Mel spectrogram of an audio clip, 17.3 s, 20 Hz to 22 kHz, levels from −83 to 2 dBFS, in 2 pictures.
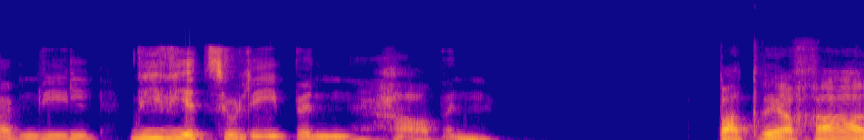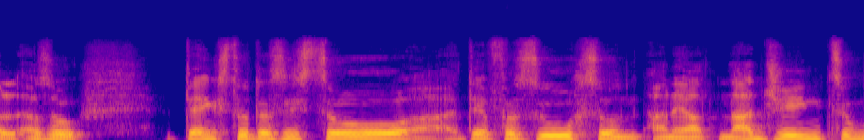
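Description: From start to end the clip suffers stereo read as mono: left and right samples, interleaved, were taken as one channel, so everything plays at 0.5x speed, an octave (12 semitones) low. A spectrogram shows compressed content plus a fainter mirrored copy in the upper half.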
